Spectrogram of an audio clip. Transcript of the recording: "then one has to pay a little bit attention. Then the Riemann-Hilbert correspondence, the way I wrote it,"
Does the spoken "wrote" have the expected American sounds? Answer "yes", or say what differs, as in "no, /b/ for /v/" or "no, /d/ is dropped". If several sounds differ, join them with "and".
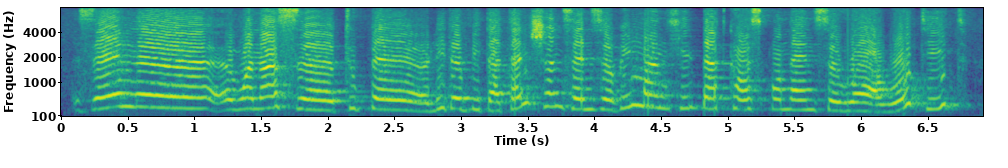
no, /w/ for /ɹ/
